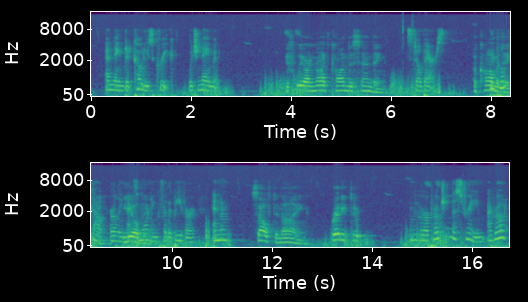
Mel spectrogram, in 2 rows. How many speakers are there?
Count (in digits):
2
